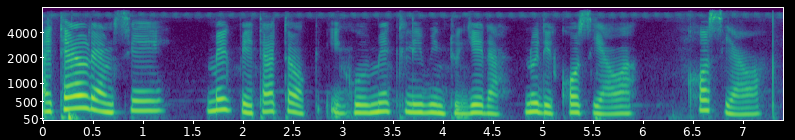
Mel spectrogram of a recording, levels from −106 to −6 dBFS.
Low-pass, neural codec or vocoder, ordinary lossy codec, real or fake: 7.2 kHz; none; none; real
